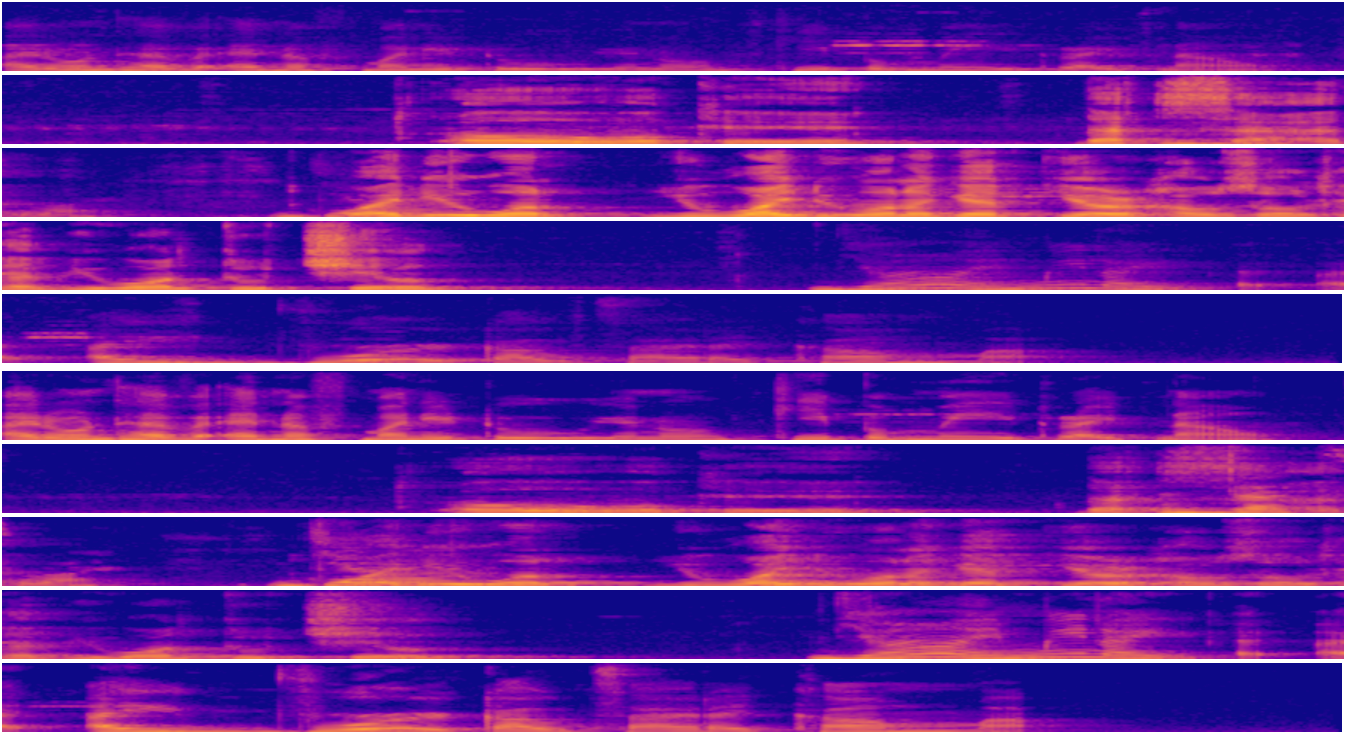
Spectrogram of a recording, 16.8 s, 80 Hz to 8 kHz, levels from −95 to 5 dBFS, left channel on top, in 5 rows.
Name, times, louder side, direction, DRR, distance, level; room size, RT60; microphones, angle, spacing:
voice 1, 0.0-3.2 6.3-7.0 7.4-7.9 12.1-16.0, right 7 dB, 70° right, 0.3 m, -35 dB
voice 2, 4.5-5.6 6.1-6.7 7.6-11.2, left 6 dB, 65° left, 0.4 m, -27 dB
8.6 x 4.8 x 7.0 m
head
